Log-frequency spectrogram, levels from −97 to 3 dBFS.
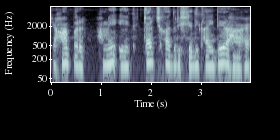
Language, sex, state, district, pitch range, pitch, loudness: Hindi, female, Haryana, Rohtak, 115-140 Hz, 125 Hz, -19 LUFS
